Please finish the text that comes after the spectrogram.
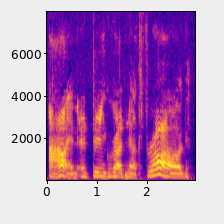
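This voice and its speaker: A woman voicing a brash, boastful big-mouthed frog puppet for a children's storytime, loud and drawn out. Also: fairly low pitch, muffled recording. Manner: loud, drawn-out, shouting questions.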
